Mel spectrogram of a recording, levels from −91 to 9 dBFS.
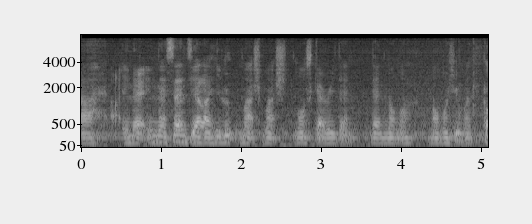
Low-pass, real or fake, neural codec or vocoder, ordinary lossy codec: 7.2 kHz; fake; vocoder, 24 kHz, 100 mel bands, Vocos; none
